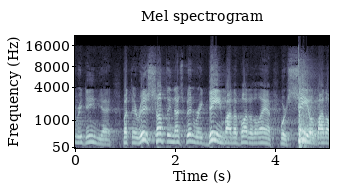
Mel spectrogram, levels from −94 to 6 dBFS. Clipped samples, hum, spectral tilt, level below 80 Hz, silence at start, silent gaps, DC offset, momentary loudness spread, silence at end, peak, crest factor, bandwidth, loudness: 0.1%; none; -4.5 dB/octave; -40 dBFS; 0 s; none; under 0.1%; 10 LU; 0 s; 0 dBFS; 12 dB; 17 kHz; -12 LUFS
